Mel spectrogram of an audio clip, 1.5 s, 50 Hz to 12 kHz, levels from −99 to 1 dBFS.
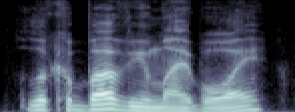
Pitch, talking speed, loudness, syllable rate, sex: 115 Hz, 205 wpm, -18 LUFS, 6.0 syllables/s, male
